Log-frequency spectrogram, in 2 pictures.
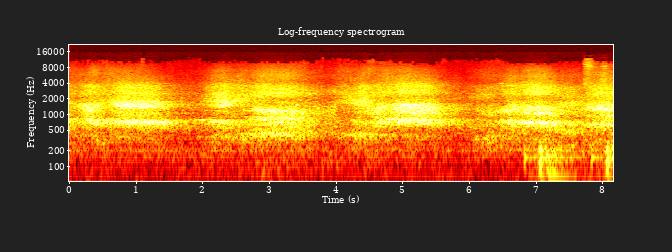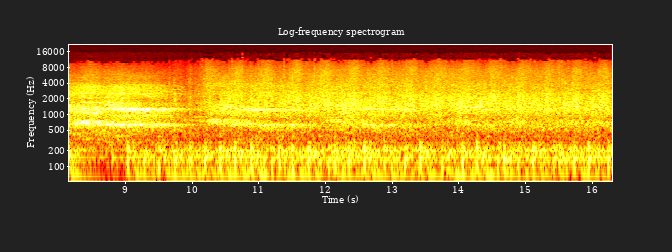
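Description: A large crowd chants and sings loudly in a stadium.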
